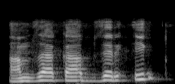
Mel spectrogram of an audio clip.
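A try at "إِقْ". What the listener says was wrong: কাফ নয়, কফ। কাফ নয় ভাই, কফ।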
